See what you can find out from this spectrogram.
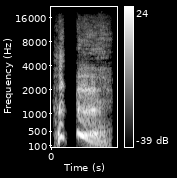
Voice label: Male Ogre Attack

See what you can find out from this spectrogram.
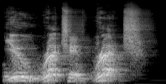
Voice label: Male Mech Attack

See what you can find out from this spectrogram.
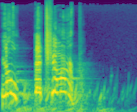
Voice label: Female Elemental, Attack

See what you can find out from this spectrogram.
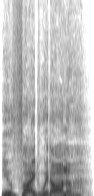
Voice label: Male Orc Well Played; Drek Thar

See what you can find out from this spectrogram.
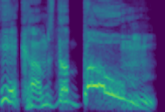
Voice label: Male Goblin

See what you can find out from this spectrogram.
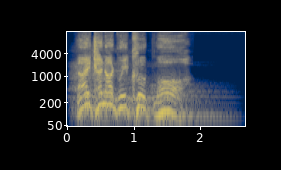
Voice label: Male Mogu ERROR FULL MINIONS

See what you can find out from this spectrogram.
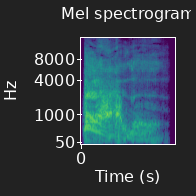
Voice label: Male Gnoll Death

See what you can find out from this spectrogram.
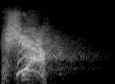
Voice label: Female Naga Attack

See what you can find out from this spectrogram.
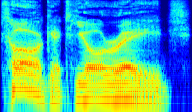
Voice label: Orc; Nerzhul; Bloodlust

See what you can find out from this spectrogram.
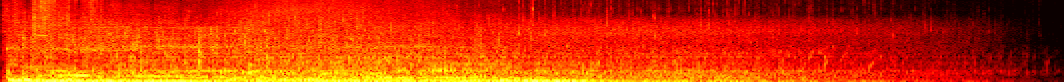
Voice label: Male Beast Death; Ozumat

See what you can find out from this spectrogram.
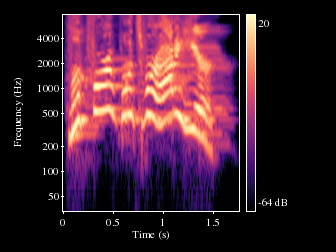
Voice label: Female Mecha Gnome Victory

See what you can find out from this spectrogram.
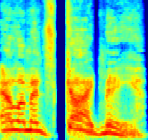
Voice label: Male Orc Hero Power; Thrall; Jaina

